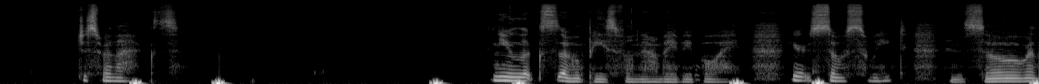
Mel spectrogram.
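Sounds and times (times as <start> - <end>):
speech: 0.8 - 1.8, 4.9 - 10.3
slow rhythmic heartbeat: 1.2 - 2.4, 4.3 - 5.3, 7.2 - 8.4.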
